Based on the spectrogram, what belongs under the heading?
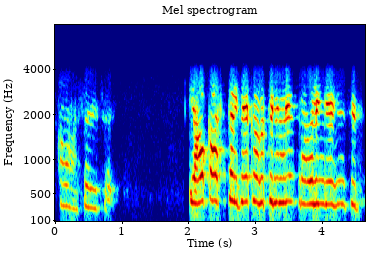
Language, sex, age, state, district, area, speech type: Kannada, female, 18-30, Karnataka, Chamarajanagar, rural, conversation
